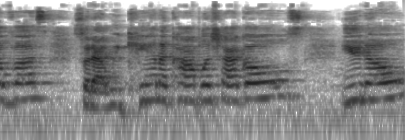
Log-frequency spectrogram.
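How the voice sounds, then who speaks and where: A woman speaks at a moderate pace in a high, animated voice. Noticeable background noise runs under her. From New York. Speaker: spiritual content creator. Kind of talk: casual monologue, spiritual story time.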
